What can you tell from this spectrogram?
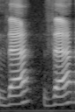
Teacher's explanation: dhal is produced or articulated from the tip of the tongue between upper and lower teeth. And this dhal is having lots of characteristics like openness.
